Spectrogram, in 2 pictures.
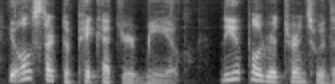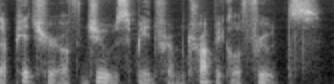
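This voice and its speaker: A man narrates a visual novel from a script. His voice is mid-pitched and somewhat husky, and the recording is dry and close. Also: very animated, normal speed, dry recording. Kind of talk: scripted second-person story narration.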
